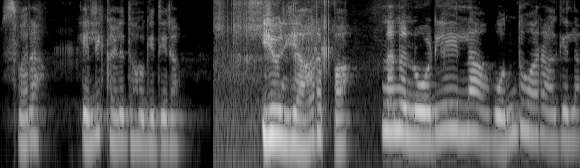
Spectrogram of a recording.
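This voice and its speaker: A woman voicing an earnest man in his thirties who gently and eagerly asks a woman to marry him, in a read-aloud story. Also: a little high, fairly even intonation, moderate pace, slight background noise, lightly acted.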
